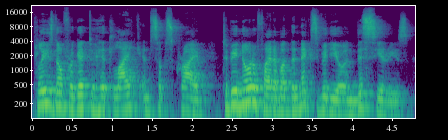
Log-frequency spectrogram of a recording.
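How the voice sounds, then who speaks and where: A young man born in Iraq, a violinist teaching a music lesson to camera in a clear, explanatory way, recorded on a studio microphone indoors. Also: on the high side, brisk. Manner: clear, explanatory, chants rhythm syllables in time. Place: indoor studio room with plant. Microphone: studio condenser mic on stand.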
